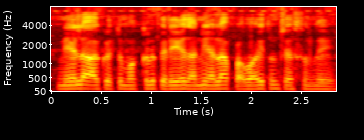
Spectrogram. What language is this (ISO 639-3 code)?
tel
